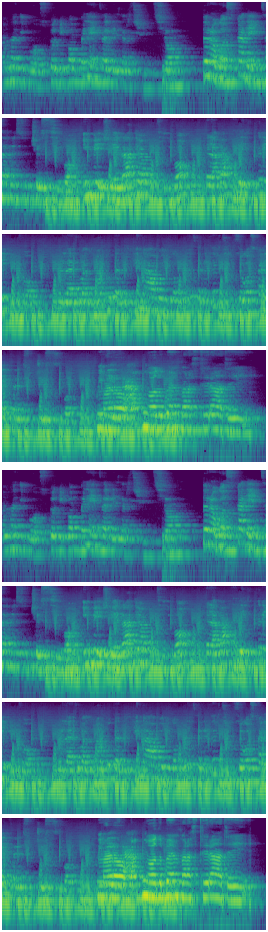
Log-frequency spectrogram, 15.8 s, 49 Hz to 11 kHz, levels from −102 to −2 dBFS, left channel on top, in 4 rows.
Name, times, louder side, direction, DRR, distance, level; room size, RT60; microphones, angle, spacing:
voice 1, 0.0-2.7 3.0-6.8 7.0-8.4 8.7-13.0 13.3-13.9, equal, 15° right, 1.9 m, -30 dB
sound 1, 4.6-14.5, right 1 dB, 5° left, 0.7 m, -31 dB
voice 2, 13.3-15.6, right 5 dB, 80° right, 0.5 m, -22 dB
8.4 x 5.9 x 3.6 m
head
